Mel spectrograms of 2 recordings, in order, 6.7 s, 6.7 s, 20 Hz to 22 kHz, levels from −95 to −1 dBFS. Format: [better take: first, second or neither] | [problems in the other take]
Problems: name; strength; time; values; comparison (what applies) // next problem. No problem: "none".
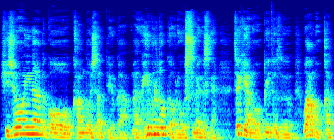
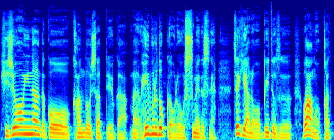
second | off-mic speech; far // room echo; slight; dies away in 0.4 s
